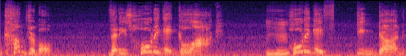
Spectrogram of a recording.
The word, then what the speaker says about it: Glock: That's Glock. Glock rhymes with cock.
